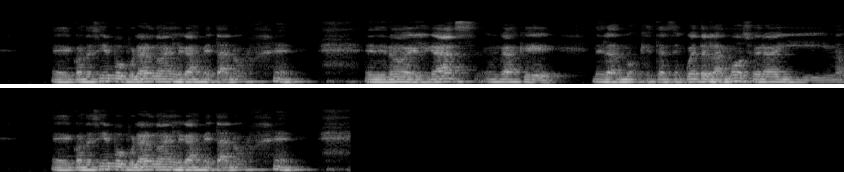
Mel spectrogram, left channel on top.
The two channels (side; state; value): right; drops out; at 3.5 s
